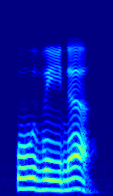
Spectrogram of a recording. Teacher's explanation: درمیان میں زال کی آواز ہے, سیٹی کے ساتھ نہیں پڑھنا, ٹھیک ہے, بغیر سیٹی کے پڑھیں گے, زبان کی نوک اوپر والے دانتوں کے سرے سے لگائیں گے نرمی کے ساتھ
